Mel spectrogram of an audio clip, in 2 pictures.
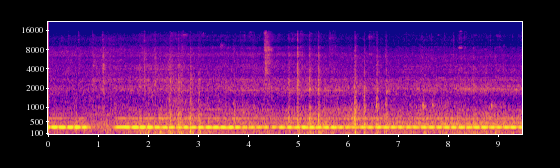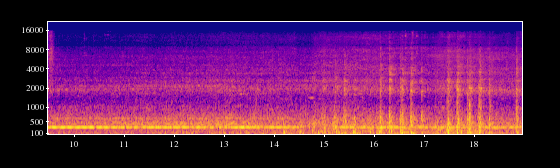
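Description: EMU local train running at speed: a steady hum from the moving train, broken briefly about a second in, with wheels clacking over the rail joints, the clacking growing busier near the end.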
